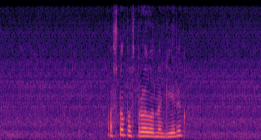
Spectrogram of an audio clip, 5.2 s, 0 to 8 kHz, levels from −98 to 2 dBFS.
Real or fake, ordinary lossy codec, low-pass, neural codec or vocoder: fake; none; none; codec, 16 kHz, 16 kbps, FunCodec, trained on LibriTTS, 50 frames a second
